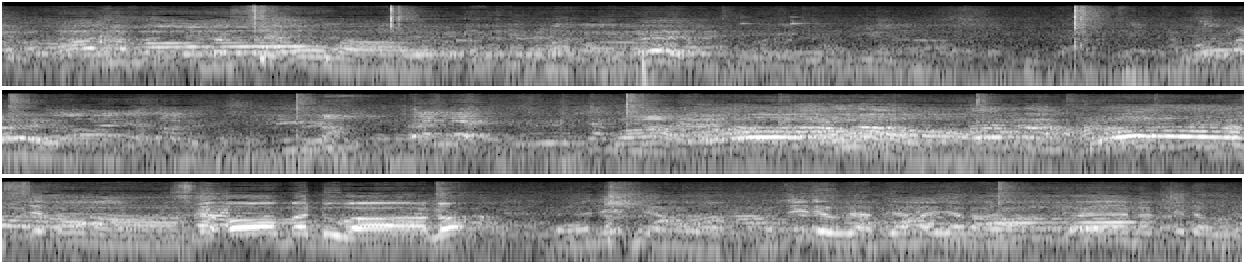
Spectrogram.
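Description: A crowd of spectators shouts and cheers with excitement.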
